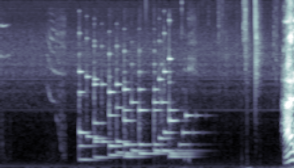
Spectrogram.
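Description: A short rising chime melody plays as a chest opens.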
